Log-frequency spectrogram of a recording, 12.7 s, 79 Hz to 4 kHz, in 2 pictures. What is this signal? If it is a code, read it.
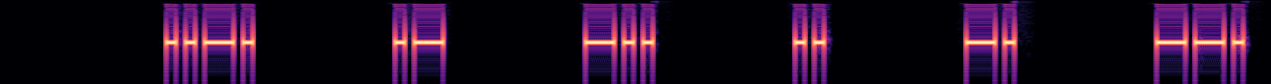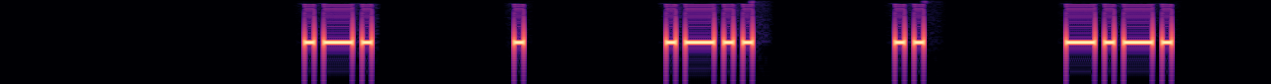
Morse code, heard as a keyed tone, about 25 wpm, spaced as for 10 wpm, 550 Hz. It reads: FADING RELIC
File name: podcast / News headlines-1x-25x10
